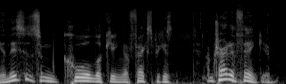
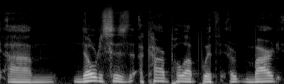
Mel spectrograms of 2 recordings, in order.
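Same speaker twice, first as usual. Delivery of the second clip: ordinary talk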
